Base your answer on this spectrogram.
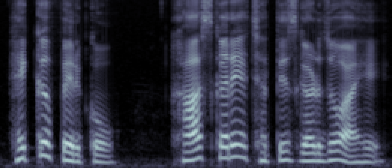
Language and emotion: Sindhi, neutral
